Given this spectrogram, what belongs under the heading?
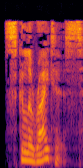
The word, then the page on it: scleritis: British English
